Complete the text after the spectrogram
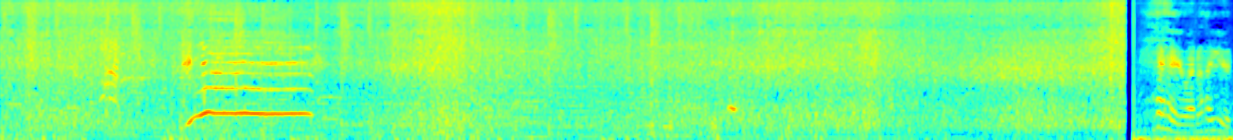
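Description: Small waves wash up over sand.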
